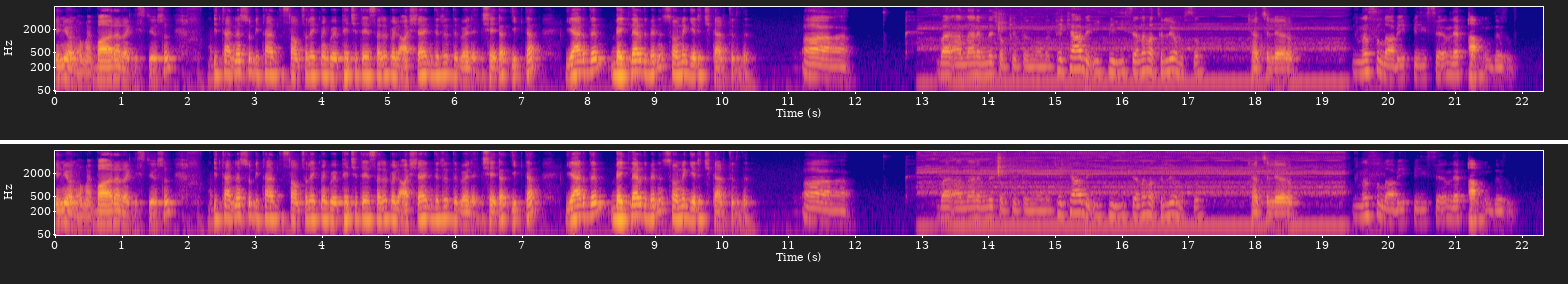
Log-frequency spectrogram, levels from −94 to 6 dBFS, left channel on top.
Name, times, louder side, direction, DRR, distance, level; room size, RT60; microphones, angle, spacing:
voice 1, 0.0-10.4 17.9-18.7 21.2-21.4, equal, ahead, 0.4 m, -23 dB
voice 2, 11.2-11.9 12.7-12.8 13.2-17.2 19.5-22.0, left 5 dB, 50° left, 0.7 m, -30 dB
sound 1, 12.9-19.4, right 5 dB, 65° right, 2.1 m, -39 dB
21.0 x 7.1 x 2.5 m
head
